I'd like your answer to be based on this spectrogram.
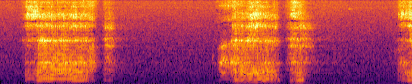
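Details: Sleeping person snoring loudly: rough rattling snores on each breath in, about two long snores with short follow-on sounds, in a quiet room.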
